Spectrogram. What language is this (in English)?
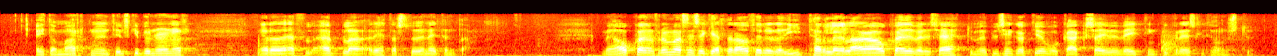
Icelandic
